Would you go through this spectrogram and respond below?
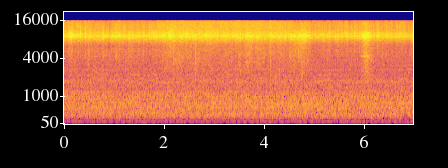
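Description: Turkey sausage fries in a pan with an even, continuous hiss of sizzling fat that holds steady throughout, with no voices.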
